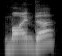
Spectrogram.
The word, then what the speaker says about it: M1NDR: Minder, check him out.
